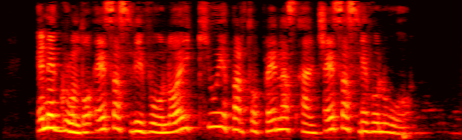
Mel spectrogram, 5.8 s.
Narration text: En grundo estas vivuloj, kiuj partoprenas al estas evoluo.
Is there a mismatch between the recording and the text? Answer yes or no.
no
